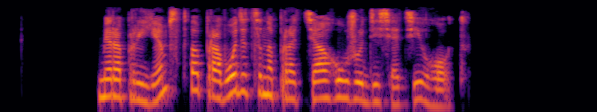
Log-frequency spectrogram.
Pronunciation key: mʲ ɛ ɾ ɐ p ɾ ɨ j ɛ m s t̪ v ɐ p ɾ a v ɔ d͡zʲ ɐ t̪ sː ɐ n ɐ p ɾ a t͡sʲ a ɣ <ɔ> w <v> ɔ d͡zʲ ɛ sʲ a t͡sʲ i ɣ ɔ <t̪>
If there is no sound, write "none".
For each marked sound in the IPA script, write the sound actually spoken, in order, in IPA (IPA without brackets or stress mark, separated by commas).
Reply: u, ʐ, t̪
